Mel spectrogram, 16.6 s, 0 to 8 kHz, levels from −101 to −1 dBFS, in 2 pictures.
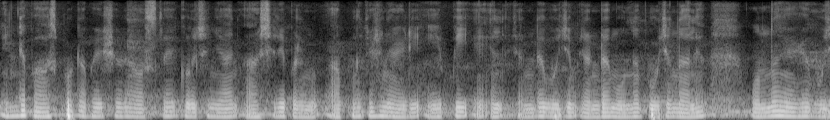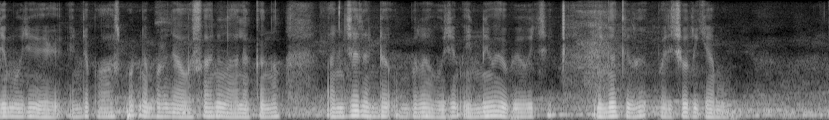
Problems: none marked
